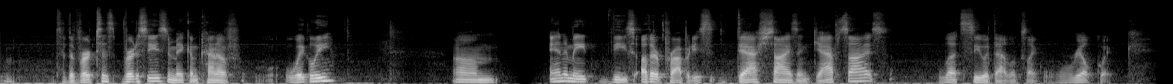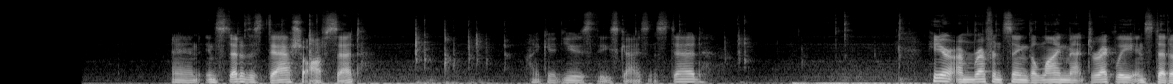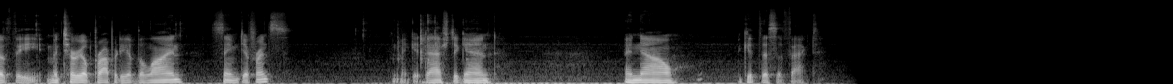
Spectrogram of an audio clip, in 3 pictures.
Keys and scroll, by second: 12.5 super+c, 14.8 super+/, 16.5 super+v, 19.1 super+/, 27.6 super+/, 27.8 super+s.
